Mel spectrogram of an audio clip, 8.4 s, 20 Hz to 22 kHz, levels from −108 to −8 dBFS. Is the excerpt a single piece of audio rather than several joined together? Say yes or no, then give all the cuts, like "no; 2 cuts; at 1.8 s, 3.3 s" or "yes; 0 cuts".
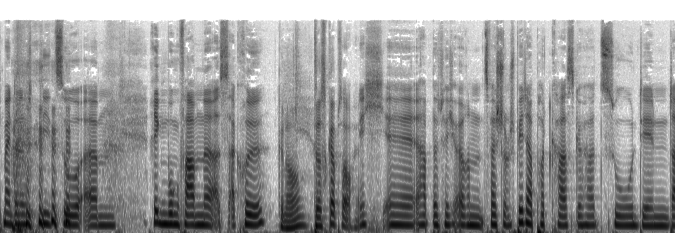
no; 2 cuts; at 3.4 s, 4.5 s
